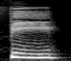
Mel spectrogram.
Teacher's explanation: my lip was touching the bottom of my teeth Fe the F sound in English f is known as a · That was fee. And you can tell because my lip was touching the bottom of my teeth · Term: labiodental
